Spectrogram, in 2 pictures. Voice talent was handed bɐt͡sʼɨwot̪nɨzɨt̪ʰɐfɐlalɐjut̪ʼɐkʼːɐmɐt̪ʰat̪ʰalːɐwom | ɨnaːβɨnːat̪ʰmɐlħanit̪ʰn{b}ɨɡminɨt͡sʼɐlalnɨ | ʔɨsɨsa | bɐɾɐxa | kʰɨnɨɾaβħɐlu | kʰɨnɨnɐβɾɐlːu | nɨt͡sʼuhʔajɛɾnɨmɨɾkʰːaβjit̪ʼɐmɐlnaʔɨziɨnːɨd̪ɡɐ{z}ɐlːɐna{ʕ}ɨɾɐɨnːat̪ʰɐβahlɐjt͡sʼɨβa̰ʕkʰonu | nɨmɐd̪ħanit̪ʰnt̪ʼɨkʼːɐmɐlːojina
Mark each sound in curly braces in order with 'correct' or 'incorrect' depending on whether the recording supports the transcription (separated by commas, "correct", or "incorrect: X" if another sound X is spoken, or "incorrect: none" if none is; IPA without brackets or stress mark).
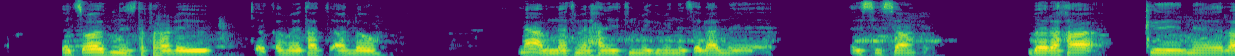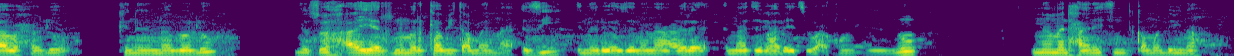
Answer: incorrect: m, correct, correct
